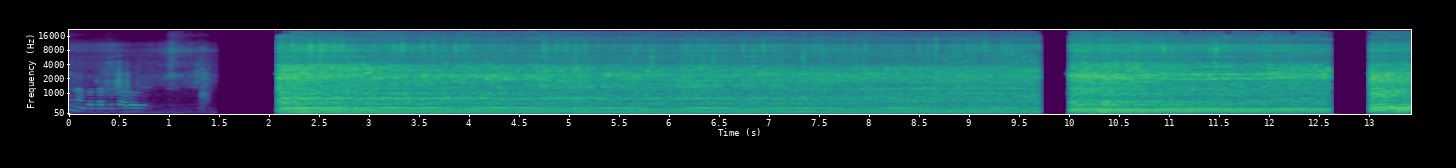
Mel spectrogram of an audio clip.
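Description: A Mahindra Novo 4x4 tractor engine runs steadily at a loud, close idle with a deep rumble and slight revving, after a brief moment of quieter sound at the start and a couple of short dropouts.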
